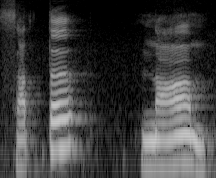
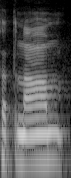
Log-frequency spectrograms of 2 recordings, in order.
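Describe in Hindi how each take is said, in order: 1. पहला शब्द दृढ़ता से बोला जाता है और अलग रखा जाता है। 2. दोनों शब्द बिना रुके जुड़े हुए बोले जाते हैं। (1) "ਥੋੜ੍ਹਾ ਜਿਹਾ ਕੱਸ ਕੇ ਉਚਾਰਨ ਕਰਨਾ" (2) "ਕਈ ਇਕੱਠਾ ਹੀ ਬੋਲ ਜਾਂਦੇ ਹਨ"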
